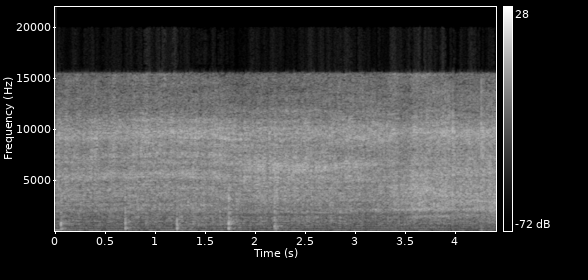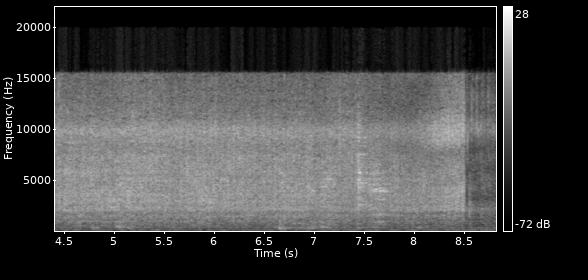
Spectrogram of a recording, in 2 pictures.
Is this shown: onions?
yes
